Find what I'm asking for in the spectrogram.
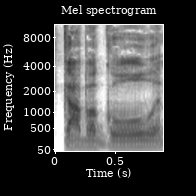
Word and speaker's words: capicola: Yeah, like, capicola wasn't capicola, it was gabagool, and it's like, the fuck does that mean, you know?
